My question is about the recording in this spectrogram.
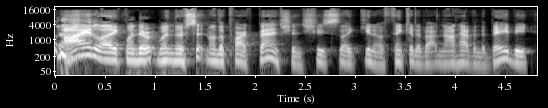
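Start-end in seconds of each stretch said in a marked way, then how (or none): none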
